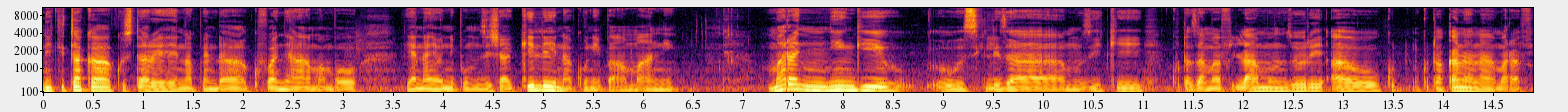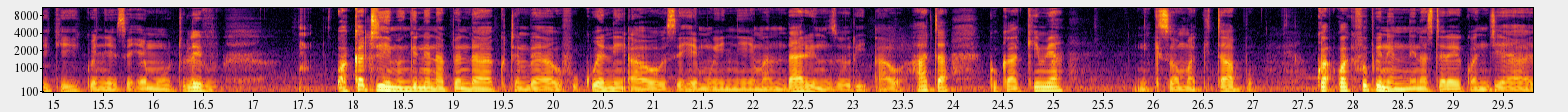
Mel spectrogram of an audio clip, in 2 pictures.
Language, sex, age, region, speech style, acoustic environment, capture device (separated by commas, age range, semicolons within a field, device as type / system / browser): Swahili, male, 18-24, Kenya, happy; focused; excited, nature, desktop / Windows / Chrome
